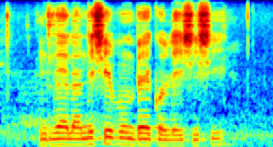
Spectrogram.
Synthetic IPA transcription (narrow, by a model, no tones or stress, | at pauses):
nd͡ɮɛlaneʃiβumbɛkɔleʃiʃi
